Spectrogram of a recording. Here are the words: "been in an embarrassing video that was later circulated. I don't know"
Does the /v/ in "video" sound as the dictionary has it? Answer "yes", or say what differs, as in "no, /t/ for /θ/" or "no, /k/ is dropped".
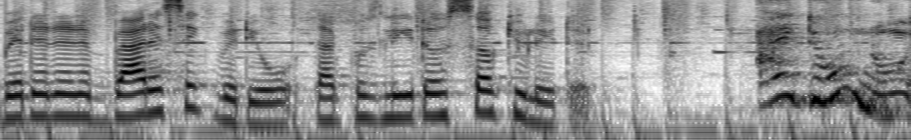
yes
